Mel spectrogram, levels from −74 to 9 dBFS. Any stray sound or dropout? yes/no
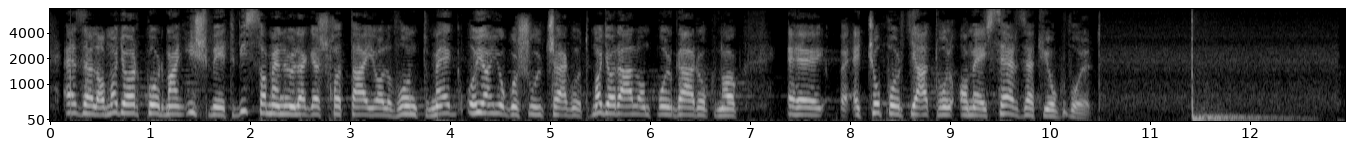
yes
